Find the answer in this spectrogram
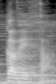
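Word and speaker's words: cabeza: Head को बोलते हैं ला कबेसा, कबेसा, जेड जेता, ला कबेसा, ठीक है।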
